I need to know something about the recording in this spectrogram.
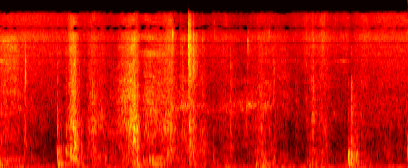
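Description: A rubber mat slaps down onto a floor.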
